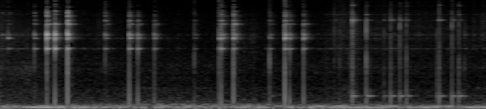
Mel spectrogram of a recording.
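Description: A flower vase is tapped in a quick, irregular series of light, bright clinks, each ringing high and dying away almost at once. The taps come in small clusters over a steady low hum.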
